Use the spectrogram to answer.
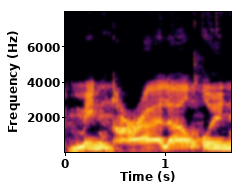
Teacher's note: قاف موٹا حرف ہے، اس لیے اس کو پر پڑھیں گے، من علاق۔ اچھا عین کو موٹا نہ کر دیجیے گا، من علاق۔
